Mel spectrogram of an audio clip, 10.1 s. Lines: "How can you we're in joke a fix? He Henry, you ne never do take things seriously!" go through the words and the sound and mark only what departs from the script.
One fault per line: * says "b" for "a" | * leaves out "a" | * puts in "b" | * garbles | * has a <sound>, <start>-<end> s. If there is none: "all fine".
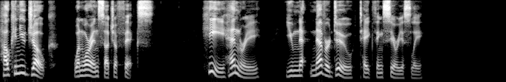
* puts in "joke when"
* says "such" for "joke"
